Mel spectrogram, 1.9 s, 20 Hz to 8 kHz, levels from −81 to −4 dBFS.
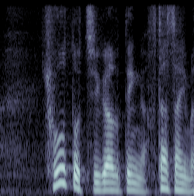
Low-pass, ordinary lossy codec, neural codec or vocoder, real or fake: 7.2 kHz; none; codec, 16 kHz in and 24 kHz out, 1 kbps, XY-Tokenizer; fake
